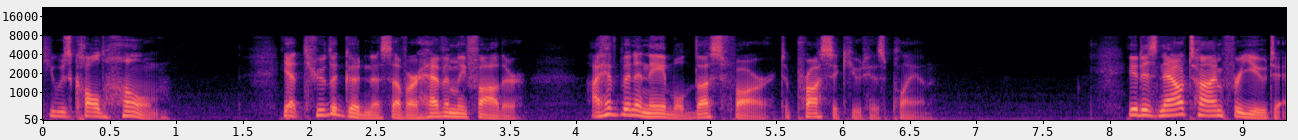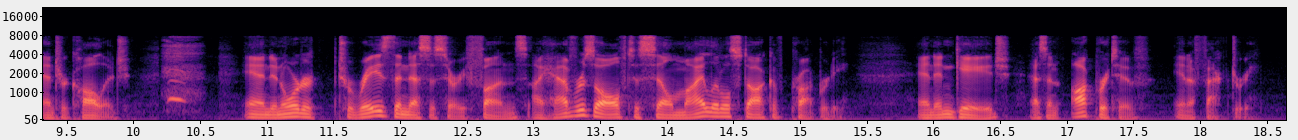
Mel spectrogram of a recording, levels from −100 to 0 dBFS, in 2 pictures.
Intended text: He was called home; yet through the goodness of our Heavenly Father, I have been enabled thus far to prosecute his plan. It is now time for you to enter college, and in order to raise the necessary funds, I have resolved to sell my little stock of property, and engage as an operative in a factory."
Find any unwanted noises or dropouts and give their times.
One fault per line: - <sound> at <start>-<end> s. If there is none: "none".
- breath at 10.2-10.6 s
